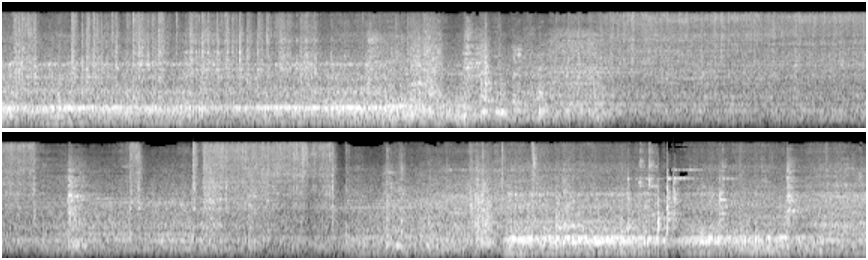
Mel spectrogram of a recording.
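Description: A steady machine hum, then, from about four seconds in until about three and a half seconds before the end, the dense crackle and sputter of arc welding on a clamped electric-motor stator lamination stack, with sharp clicks. The hum returns after the welding stops.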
